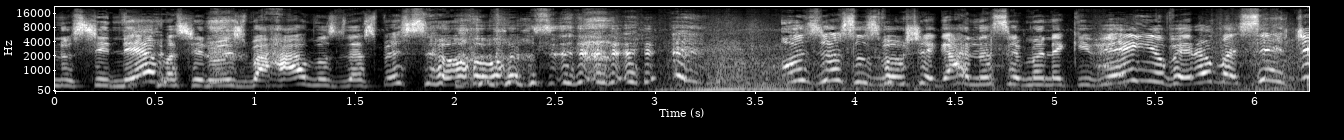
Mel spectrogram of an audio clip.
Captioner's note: giggling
